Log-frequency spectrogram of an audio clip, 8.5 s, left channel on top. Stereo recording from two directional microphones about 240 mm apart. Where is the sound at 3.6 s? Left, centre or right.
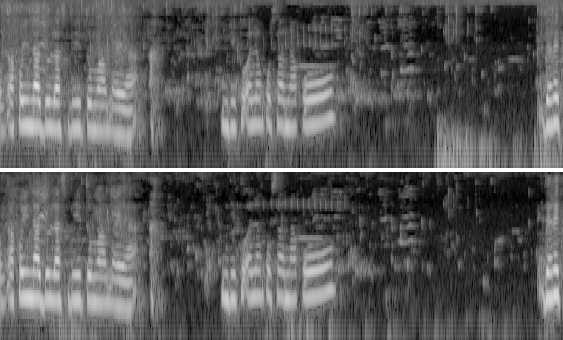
Right.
